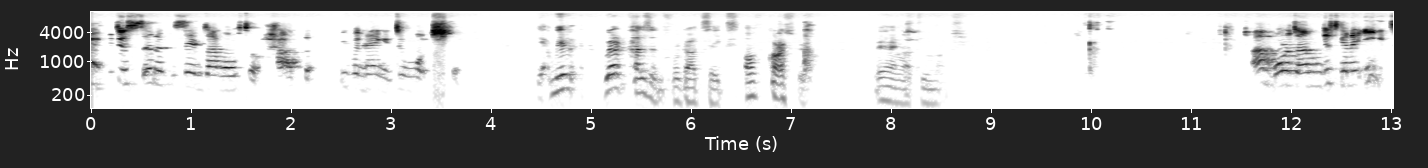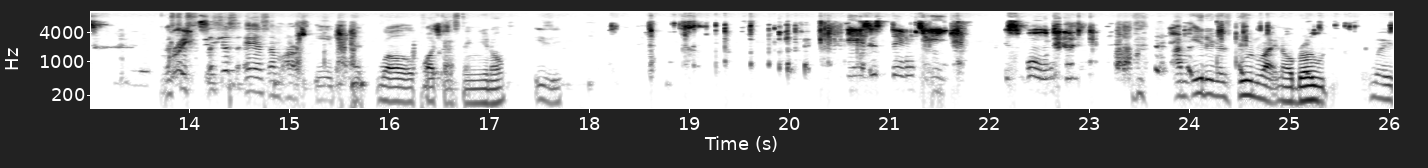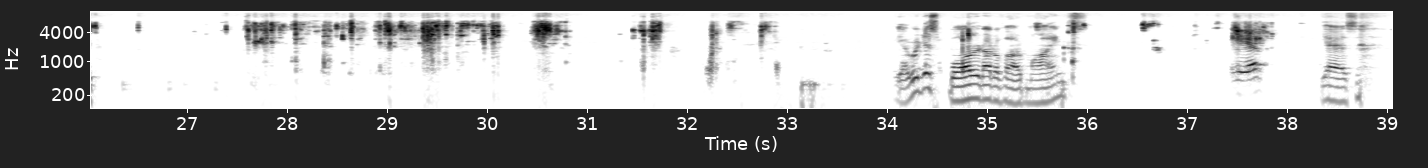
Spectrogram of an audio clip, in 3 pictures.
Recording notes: sorry for the weird crackling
